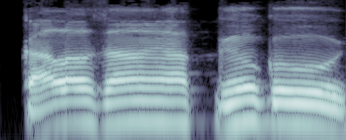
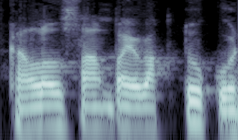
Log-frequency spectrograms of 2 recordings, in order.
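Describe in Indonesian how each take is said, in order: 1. Bunyinya diseret-seret dan menyatu satu sama lain. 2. Setiap bunyi diucapkan dengan tegas dan jelas. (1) "kalau yang artikulasinya enggak jelas" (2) "Itu kan jelas"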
